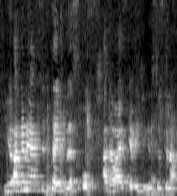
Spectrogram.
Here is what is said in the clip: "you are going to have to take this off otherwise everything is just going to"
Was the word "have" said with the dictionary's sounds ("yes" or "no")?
no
